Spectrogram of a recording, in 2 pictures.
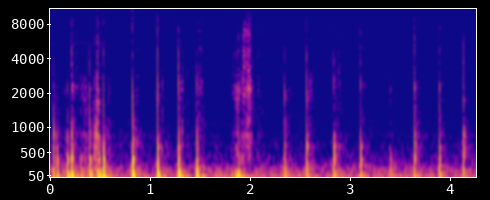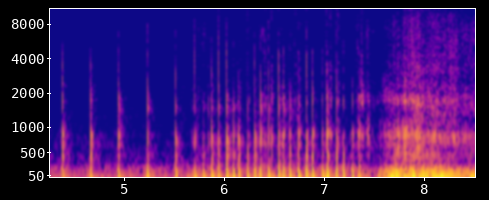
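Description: Fingernails tap on a solid cork yoga block held up in the air, producing short, dry, dull clicks that start spaced out and then quicken into a rapid run. The taps end in a rougher, continuous scratching of the cork surface.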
